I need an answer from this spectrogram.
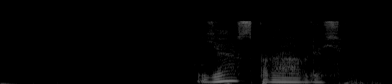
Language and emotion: Russian, sad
